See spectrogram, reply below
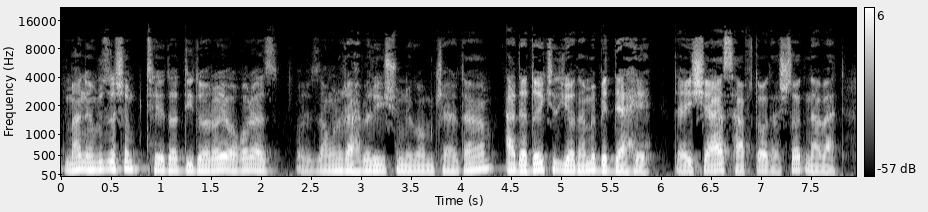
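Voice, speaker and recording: A male podcast host with a mid-range voice speaks in a measured, conversational way. He shares anecdotes with his guests and reads the closing announcements steadily. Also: medium pitch.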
